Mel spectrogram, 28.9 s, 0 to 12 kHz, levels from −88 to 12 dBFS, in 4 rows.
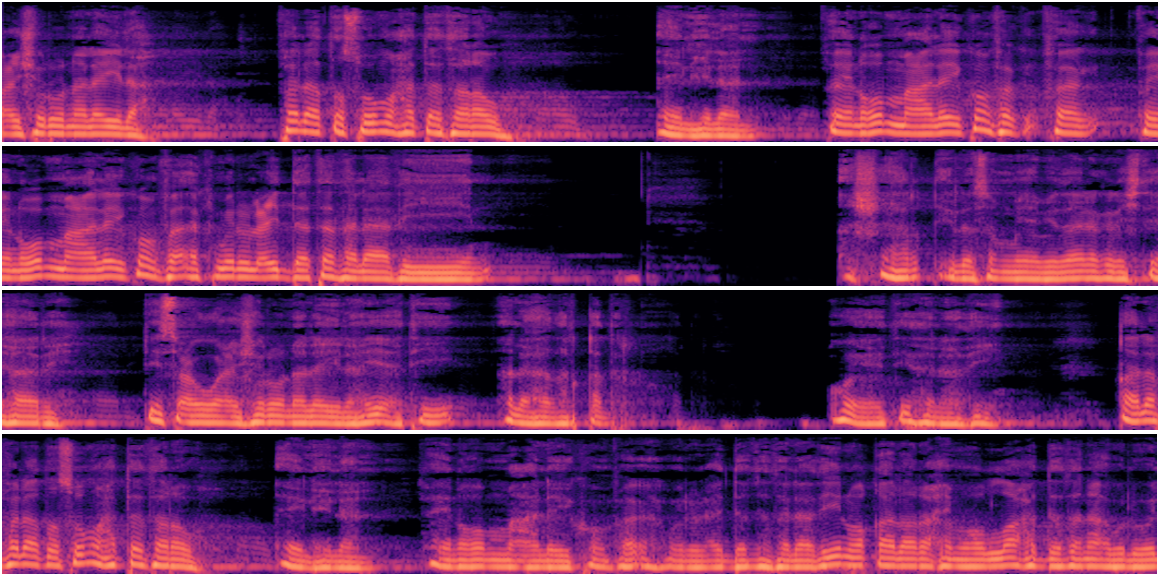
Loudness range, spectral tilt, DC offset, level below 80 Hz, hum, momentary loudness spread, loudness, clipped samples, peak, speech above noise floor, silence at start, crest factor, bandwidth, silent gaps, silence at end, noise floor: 4 LU; -7 dB/octave; under 0.1%; -42 dBFS; none; 9 LU; -16 LUFS; under 0.1%; -4 dBFS; 72 dB; 0 s; 12 dB; 10.5 kHz; none; 0 s; -87 dBFS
